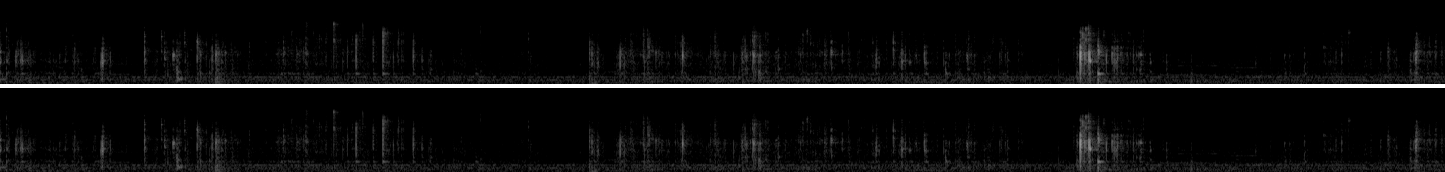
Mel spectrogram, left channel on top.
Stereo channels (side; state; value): both; identical; correlation 1.00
